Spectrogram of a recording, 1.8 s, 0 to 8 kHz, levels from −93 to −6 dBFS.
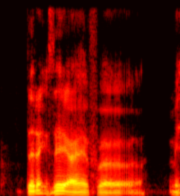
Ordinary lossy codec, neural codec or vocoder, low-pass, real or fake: none; codec, 16 kHz, 8 kbps, FunCodec, trained on LibriTTS, 25 frames a second; none; fake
